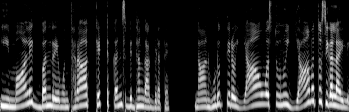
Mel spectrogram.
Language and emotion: Kannada, angry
